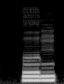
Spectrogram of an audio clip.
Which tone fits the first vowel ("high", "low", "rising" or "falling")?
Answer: high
